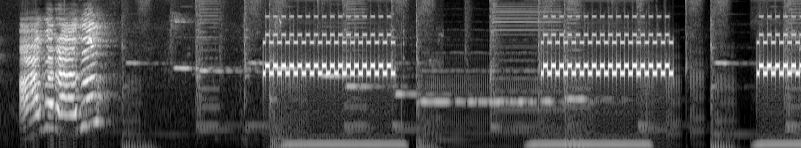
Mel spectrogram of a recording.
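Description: Phone ringtone playing in repeated melodic bursts, each a loud sustained chiming tone lasting about a second with short gaps between, at the start of a Telugu comedy film scene, close and clear with no talk over it.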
